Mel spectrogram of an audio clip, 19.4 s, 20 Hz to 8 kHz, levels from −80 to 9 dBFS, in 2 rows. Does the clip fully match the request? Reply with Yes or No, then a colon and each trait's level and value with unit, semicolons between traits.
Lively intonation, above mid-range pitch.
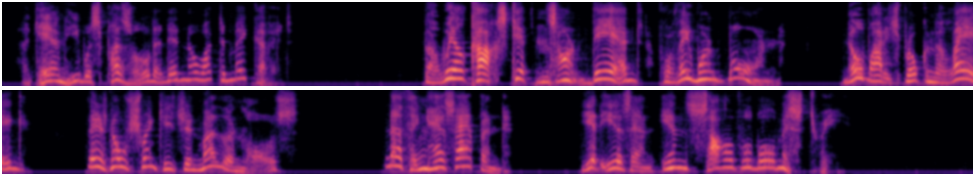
Yes: wide, 8.4 semitones; high, 220 Hz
